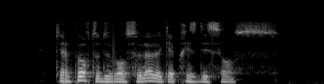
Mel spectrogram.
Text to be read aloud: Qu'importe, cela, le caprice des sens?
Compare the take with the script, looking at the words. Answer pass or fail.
fail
